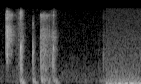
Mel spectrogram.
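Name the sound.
typing on clicking computer keyboard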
